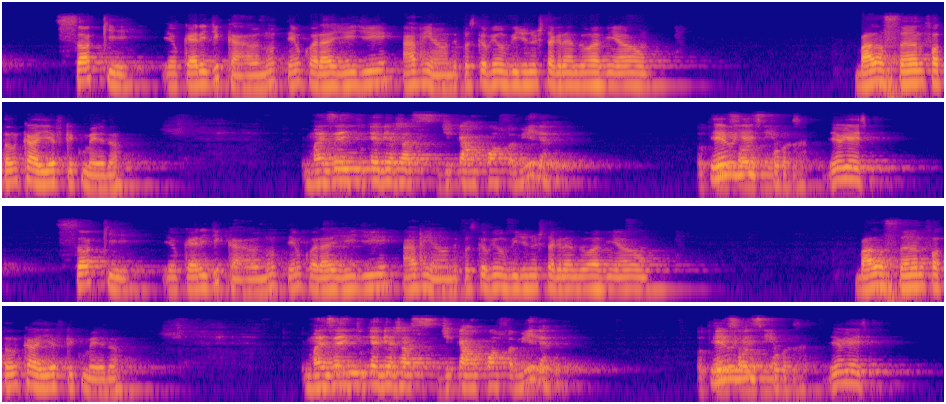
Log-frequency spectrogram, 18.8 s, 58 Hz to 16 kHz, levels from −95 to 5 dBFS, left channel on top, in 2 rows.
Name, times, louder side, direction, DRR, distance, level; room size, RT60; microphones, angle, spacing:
voice 1, 0.6-1.3 1.6-6.5 8.5-10.6 16.5-18.1, left 2 dB, 80° left, 10 dB, 1.8 m, -24 dB
voice 2, 12.4-14.9 16.4-17.2, right 1 dB, 35° right, 2 dB, 5.6 m, -25 dB
23.5 x 22.0 x 9.3 m, 1.0 s
head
